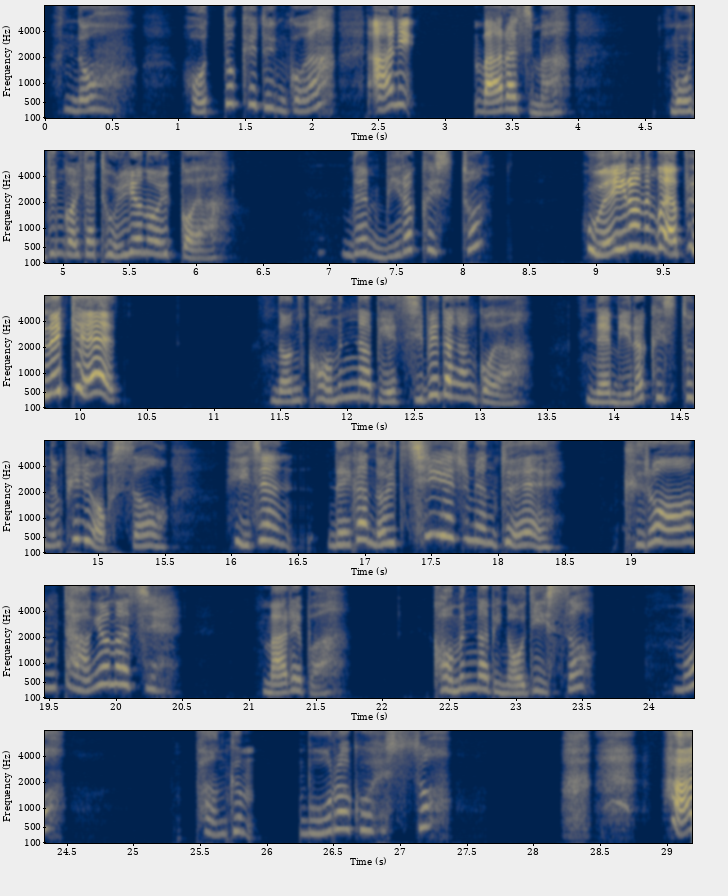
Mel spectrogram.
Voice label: 韩语女声 正义明朗的英雄角色

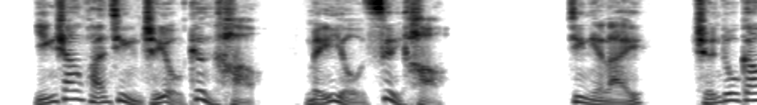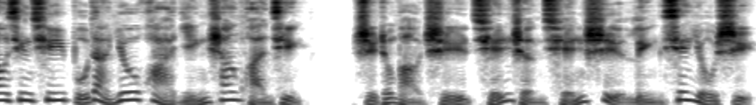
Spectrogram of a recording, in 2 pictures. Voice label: 男 专题配音 年轻自然; 时尚科技; 年轻时尚

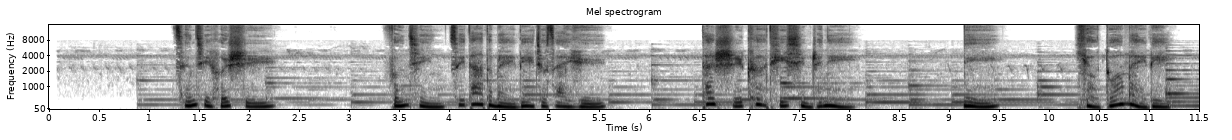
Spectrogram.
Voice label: 女 走心微电影 内心旁白 磁性优雅; 走心旁白

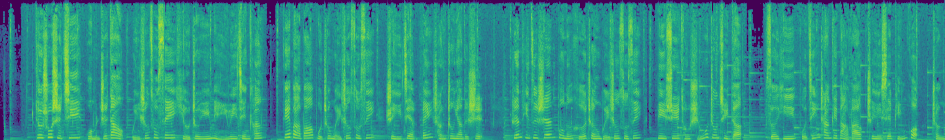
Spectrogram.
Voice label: 女-方言 针叶樱桃-台湾腔

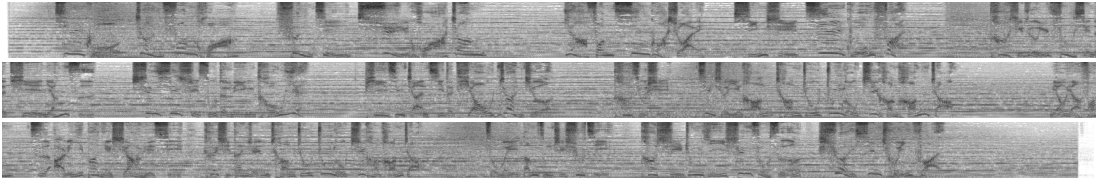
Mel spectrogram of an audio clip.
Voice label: 男 颁奖专题 大气感人; 厚重有力; 大气浑厚

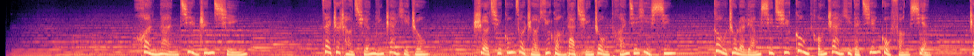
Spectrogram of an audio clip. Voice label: 女, 政府专题, 社工宣传, 大气深情; 磁性质感; 成熟知性; 梁溪区社工宣传

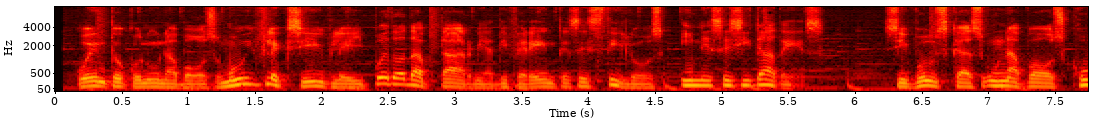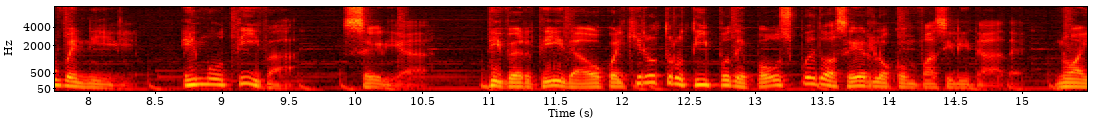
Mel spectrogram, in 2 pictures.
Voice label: 西班牙男声

